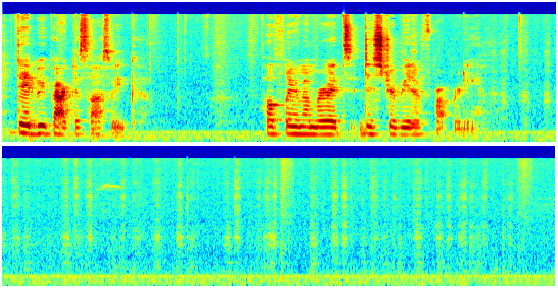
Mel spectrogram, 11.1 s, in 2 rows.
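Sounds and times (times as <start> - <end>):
steady low hum: 0.0 - 11.0
pen scratching on paper: 4.9 - 10.8.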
